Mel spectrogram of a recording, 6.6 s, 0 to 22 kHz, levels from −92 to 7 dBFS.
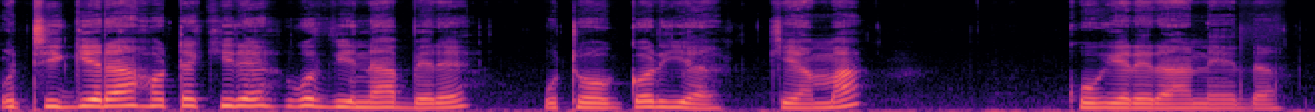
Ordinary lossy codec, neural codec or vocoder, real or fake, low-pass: none; vocoder, 44.1 kHz, 128 mel bands every 512 samples, BigVGAN v2; fake; none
